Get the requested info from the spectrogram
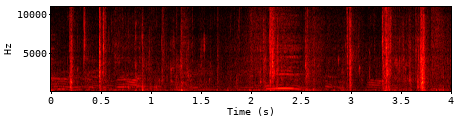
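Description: Children in rubber wellington boots stamping and jumping in a shallow muddy puddle on a gravel path. The result is an irregular series of short splashes and slaps of boots hitting wet ground.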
